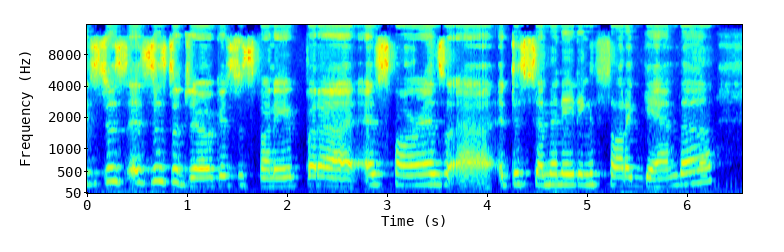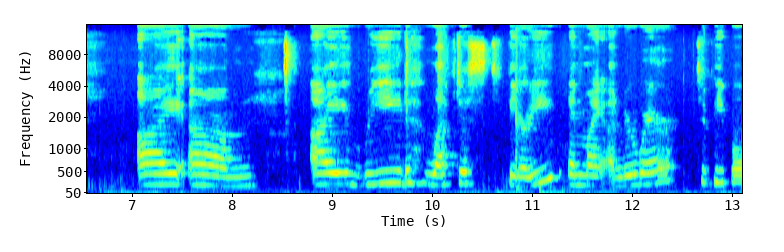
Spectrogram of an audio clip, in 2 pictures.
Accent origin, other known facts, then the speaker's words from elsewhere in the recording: Austin, Texas, United States; I'm actually born and raised here in Austin.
